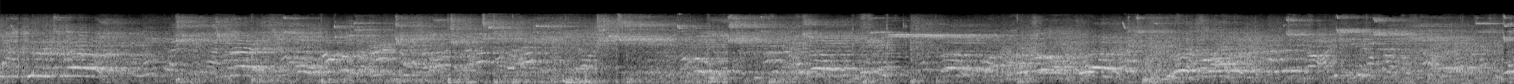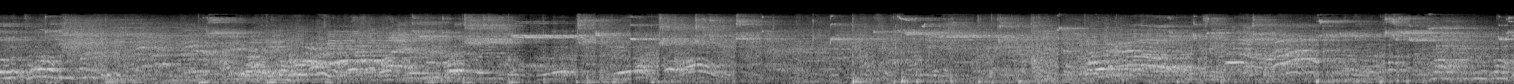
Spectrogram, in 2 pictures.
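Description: Basketball bouncing on a hardwood gym floor during play, with brief high squeaks, amid many overlapping, indistinct voices of players and spectators, echoing in a large hall.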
